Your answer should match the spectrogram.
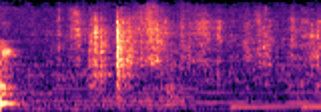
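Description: Cardstock greeting cards being handled and swapped on a craft mat: a couple of faint, brief rustles in the first second. Soft background music with low held notes comes in during the second half.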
